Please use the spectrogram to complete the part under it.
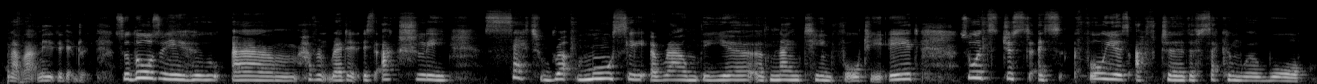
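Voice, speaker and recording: Woman, casual booktube chat, rambling and self-correcting, slight cough. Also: medium pitch. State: has a cough. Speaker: booktube vlogger. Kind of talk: casual book chat to camera.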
